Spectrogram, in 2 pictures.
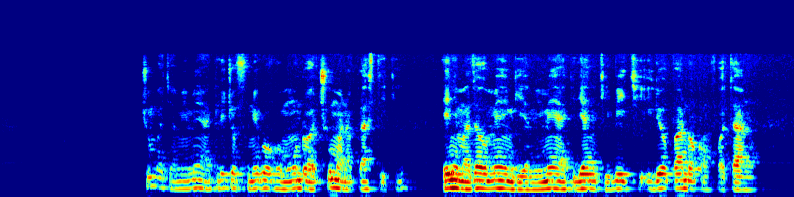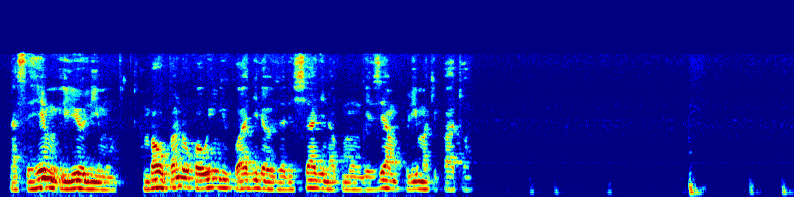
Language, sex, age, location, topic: Swahili, male, 18-24, Dar es Salaam, agriculture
